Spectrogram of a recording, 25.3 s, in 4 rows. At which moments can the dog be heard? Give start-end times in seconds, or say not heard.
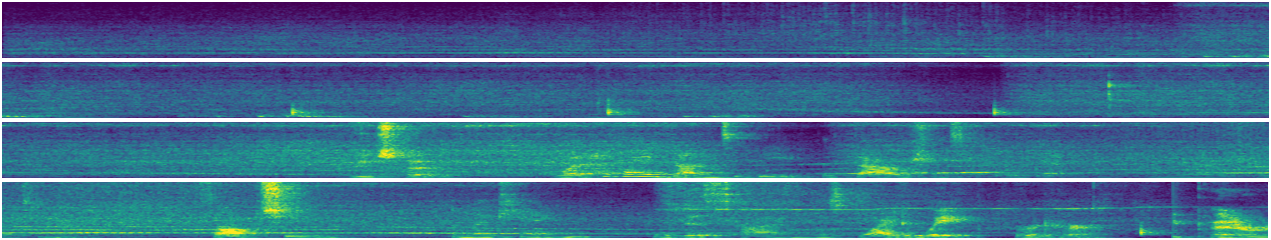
not heard.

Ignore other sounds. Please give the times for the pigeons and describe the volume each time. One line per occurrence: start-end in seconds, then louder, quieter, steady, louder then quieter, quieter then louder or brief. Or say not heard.
4.3-10.2 louder then quieter.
